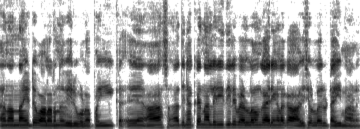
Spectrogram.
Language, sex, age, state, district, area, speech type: Malayalam, male, 60+, Kerala, Kozhikode, urban, spontaneous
